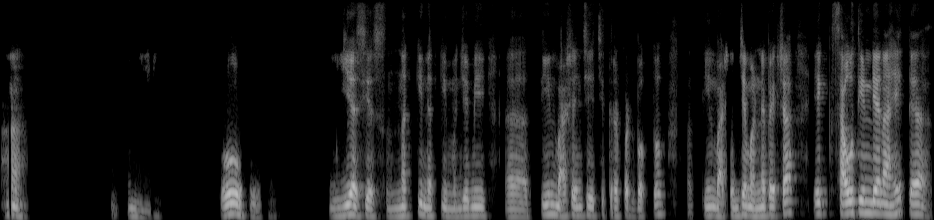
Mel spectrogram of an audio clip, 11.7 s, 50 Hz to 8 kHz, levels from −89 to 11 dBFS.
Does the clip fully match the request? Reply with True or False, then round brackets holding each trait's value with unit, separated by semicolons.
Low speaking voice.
True (115 Hz)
